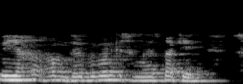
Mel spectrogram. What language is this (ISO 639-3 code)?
hin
